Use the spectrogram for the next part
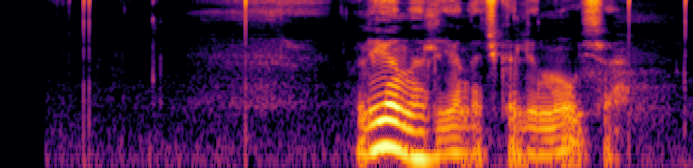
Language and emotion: Russian, sad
